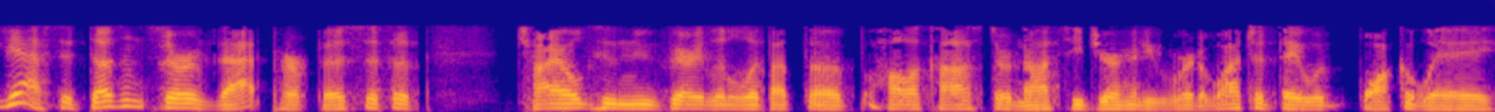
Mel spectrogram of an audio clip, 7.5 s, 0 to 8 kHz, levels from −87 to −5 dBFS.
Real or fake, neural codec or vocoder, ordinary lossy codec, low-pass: fake; codec, 16 kHz, 2 kbps, FunCodec, trained on Chinese and English, 25 frames a second; AAC, 16 kbps; 7.2 kHz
